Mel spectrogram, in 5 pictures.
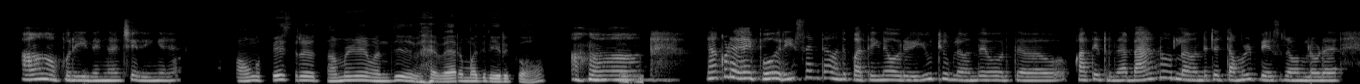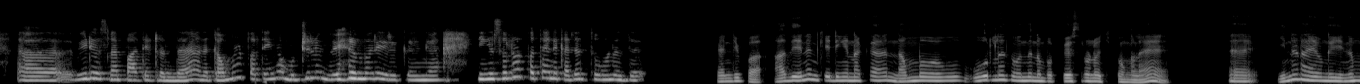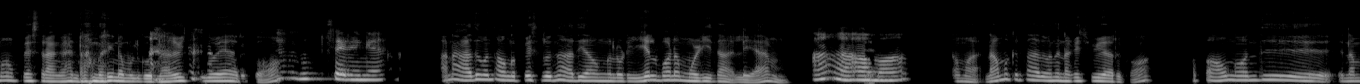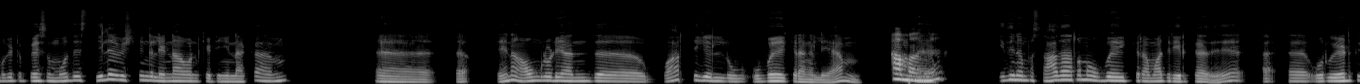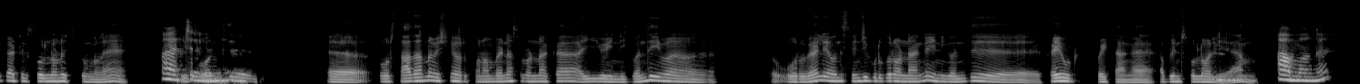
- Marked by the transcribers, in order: tapping; chuckle; unintelligible speech; laughing while speaking: "அந்த தமிழ் பார்த்தீங்கன்னா, முற்றிலும் வேற மாரி இருக்குங்க"; laughing while speaking: "பேசுறாங்கன்ற மாரி நம்மளுக்கு ஒரு நகைச்சுவையா இருக்கும்"; laugh; other background noise
- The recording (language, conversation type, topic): Tamil, podcast, மொழி வேறுபாடு காரணமாக அன்பு தவறாகப் புரிந்து கொள்ளப்படுவதா? உதாரணம் சொல்ல முடியுமா?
